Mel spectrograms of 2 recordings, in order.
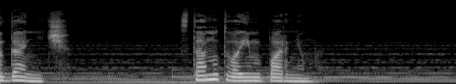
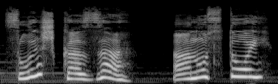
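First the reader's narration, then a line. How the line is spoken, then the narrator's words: Nasty shrill voice. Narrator (Russian): Противный, визгливый голос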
